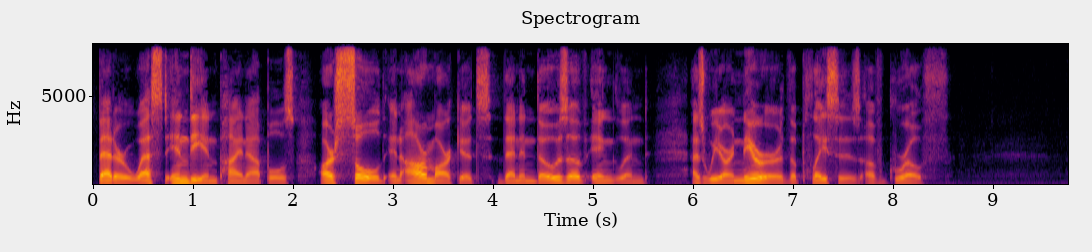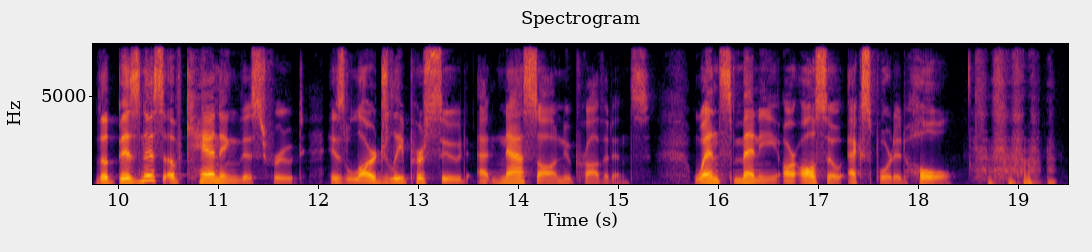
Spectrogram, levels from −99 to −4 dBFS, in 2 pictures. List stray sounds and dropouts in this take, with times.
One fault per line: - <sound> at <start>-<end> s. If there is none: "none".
- laugh at 18.5-19.4 s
